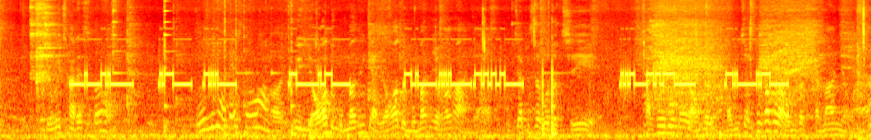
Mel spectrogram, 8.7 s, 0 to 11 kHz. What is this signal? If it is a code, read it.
TTY/TDD text telephone tones (45.45 baud Baudot), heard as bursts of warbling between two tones, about 400 Hz shift, 1600 Hz centre, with the noise of a restaurant. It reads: GERMANY IS THE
